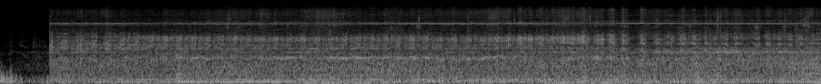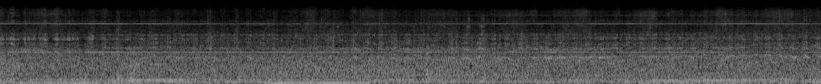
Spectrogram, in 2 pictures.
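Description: Electric radio-controlled car, a Traxxas Rustler, driving along a concrete path: a steady electric motor and speed-controller whine over the rumble of its small tyres, with a low hum that shifts in pitch as its speed changes.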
